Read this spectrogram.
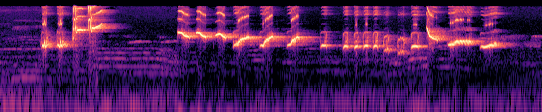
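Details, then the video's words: Orange-headed thrush song used as a lure to prompt a silent or stressed kept bird to answer and sing: bright, varied whistled phrases with rapid slurred notes and trills in quick bursts. "Pancingan ANIS MERAH bikin NYAUT ikut BUNYI GACOR NGEPLONG"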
